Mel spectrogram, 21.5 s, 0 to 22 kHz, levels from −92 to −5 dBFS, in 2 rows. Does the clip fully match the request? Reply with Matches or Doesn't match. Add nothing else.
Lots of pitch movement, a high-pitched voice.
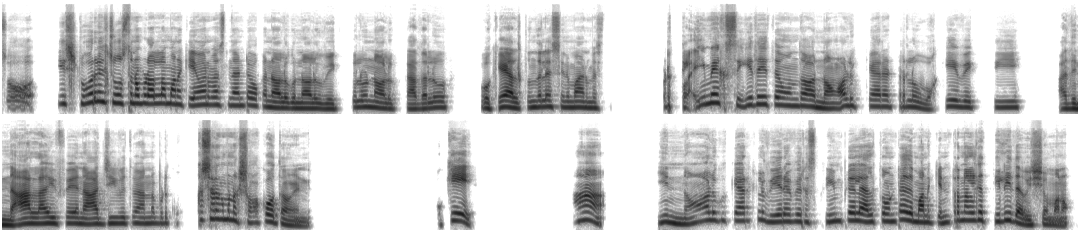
Matches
